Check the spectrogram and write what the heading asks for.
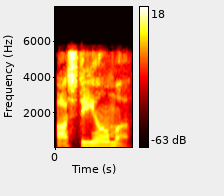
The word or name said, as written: osteoma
